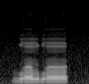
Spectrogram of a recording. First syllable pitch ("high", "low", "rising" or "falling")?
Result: low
